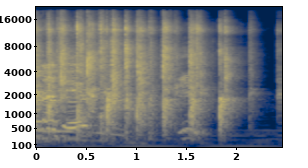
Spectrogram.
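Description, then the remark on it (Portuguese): A brief round of applause: several hands clapping in a quick, uneven patter that fades toward the end, with voices talking and cheering over it. “Uma salva de palmas!”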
